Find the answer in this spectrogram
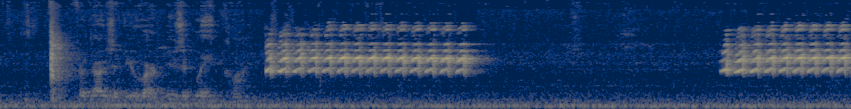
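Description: White-breasted Nuthatch giving nasal, kazoo-like notes in two rapid bursts of about three per second. A brief voice comes just before, over low room hum.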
